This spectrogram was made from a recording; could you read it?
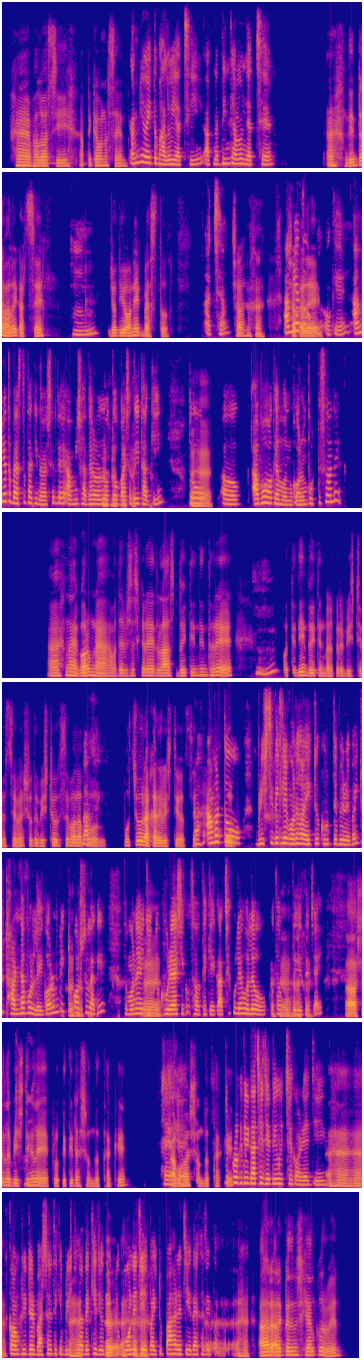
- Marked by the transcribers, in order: tapping; laughing while speaking: "চ্ছা"; "আচ্ছা" said as "চ্ছা"; laugh; other background noise; laugh; chuckle; chuckle
- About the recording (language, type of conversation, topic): Bengali, unstructured, আপনার স্মৃতিতে সবচেয়ে প্রিয় ভ্রমণের গল্প কোনটি?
